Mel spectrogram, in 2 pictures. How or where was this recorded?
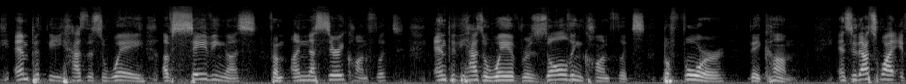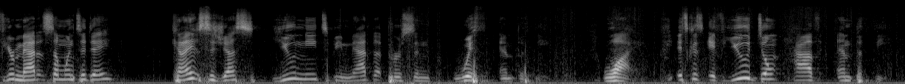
large echoing room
